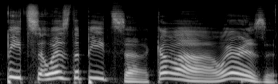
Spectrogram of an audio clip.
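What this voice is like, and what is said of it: Exaggerated New York accent. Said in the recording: “my New York accent's getting way, way worse as we go on”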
